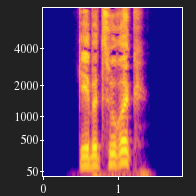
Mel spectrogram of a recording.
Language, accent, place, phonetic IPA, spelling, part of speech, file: German, Germany, Berlin, [ˌɡeːbə t͡suˈʁʏk], gebe zurück, verb, De-gebe zurück.ogg
- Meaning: inflection of zurückgeben: 1. first-person singular present 2. first/third-person singular subjunctive I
